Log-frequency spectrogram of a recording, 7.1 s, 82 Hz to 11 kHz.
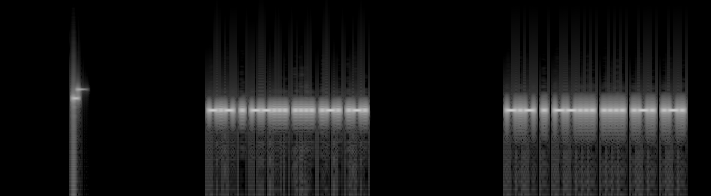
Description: Morse code, heard as a keyed tone, about 37 wpm, 700 Hz. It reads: KE7HRR KE7HRR
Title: Speed Racing - USA 2x3 Call Signs 30wpm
